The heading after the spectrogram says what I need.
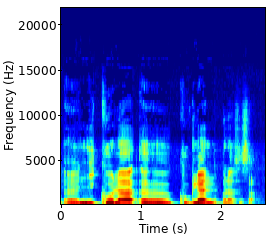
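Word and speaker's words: Nicola Coughlan: une actrice très connue pour la prononciation c'est Nicolas kuglan voilà c'est ça Nicolas kuglan qui est une une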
